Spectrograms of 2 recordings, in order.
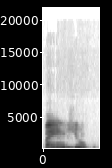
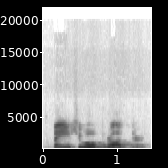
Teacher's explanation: pronunciando o th mais como um thank you entre os dentes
